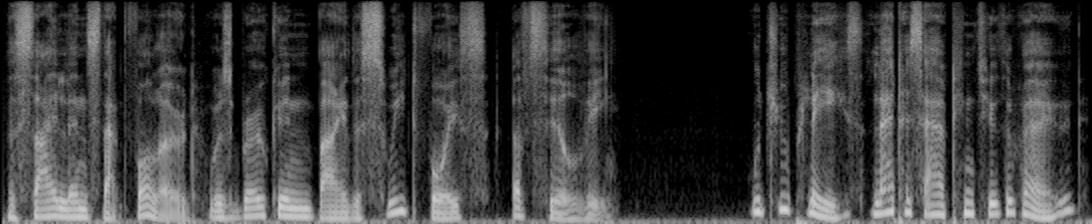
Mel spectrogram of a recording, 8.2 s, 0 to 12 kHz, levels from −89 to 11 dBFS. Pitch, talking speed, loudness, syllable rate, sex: 120 Hz, 155 wpm, -17 LUFS, 4.4 syllables/s, male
